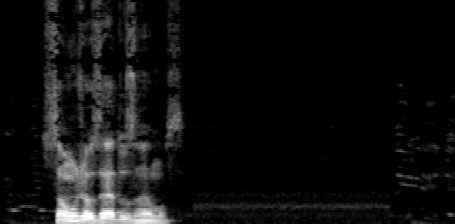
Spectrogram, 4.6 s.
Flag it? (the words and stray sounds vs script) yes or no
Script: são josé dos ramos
no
